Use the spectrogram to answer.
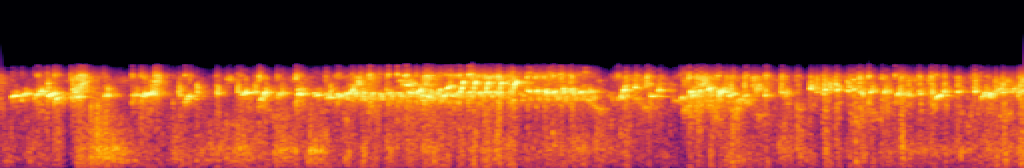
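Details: A mixed colony of rosy-faced and Fischer's lovebirds, parents and young together, chatters without pause, with dense, shrill, high-pitched squeaks and chirps overlapping into a continuous din.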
